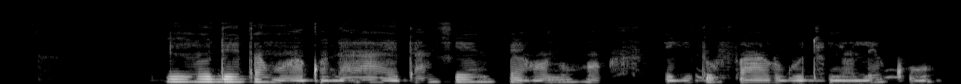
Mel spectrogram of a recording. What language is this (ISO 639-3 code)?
yor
